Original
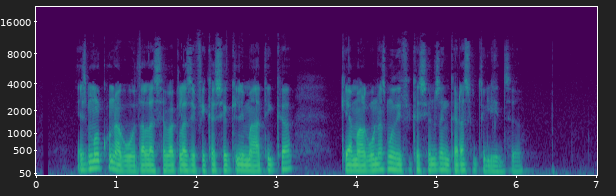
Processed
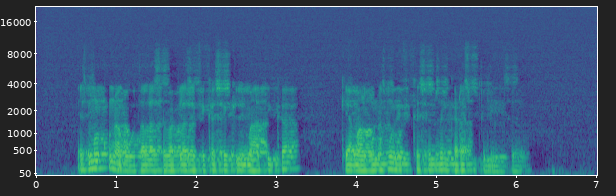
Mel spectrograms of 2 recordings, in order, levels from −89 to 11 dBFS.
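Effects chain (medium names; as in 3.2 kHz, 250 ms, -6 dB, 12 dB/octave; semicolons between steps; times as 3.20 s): word length cut 8-bit, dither triangular; reverb removal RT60 0.54 s; gated-style reverb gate 130 ms rising, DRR 0.5 dB; trim +6 dB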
